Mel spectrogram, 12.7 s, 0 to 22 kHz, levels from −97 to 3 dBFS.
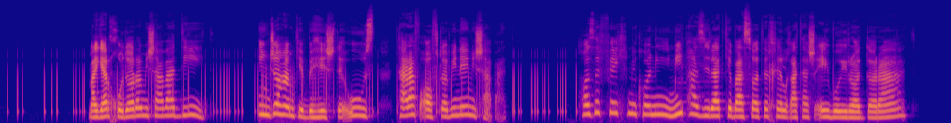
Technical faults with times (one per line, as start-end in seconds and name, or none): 0.10-7.70 train of clicks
